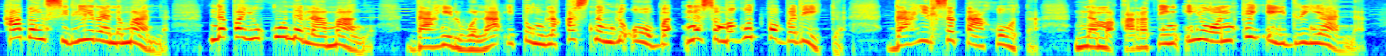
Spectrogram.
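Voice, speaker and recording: Casting: female audio-drama narrator, high pitch, lively melodic delivery, dry close sound. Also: moderate pace, no room sound. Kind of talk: scripted dramatic story narration.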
